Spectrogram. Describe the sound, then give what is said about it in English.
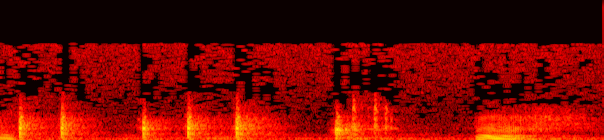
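A hammer taps a nail about seven times in an uneven rhythm, tacking a finished painted canvas onto a wooden frame, sharp knocking strikes, followed by a brief higher, whiny tonal sound at the end. “But what were you doing with the hammer and nail?”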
